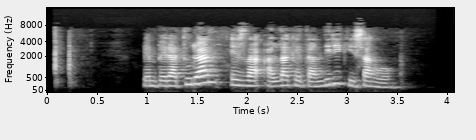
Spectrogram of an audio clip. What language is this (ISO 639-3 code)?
eus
